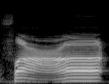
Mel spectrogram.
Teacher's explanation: Fa we connect with the ain, fa'a, and also we long due to alif madda.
